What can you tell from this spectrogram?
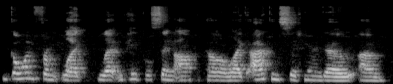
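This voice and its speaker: A middle-aged woman with a powerful, trained voice chats animatedly on a casual live stream from her home kitchen, gesturing and breaking into song now and then. Her pitch is medium and her pace fairly quick. The webcam sits at desk distance, so the audio is poor and the room sounds echoey.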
